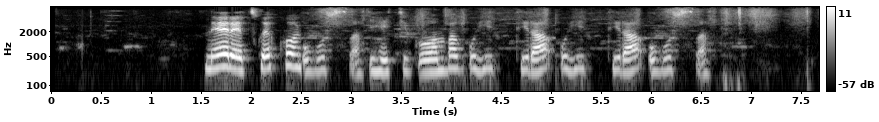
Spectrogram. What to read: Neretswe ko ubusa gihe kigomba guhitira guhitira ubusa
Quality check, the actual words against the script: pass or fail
pass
